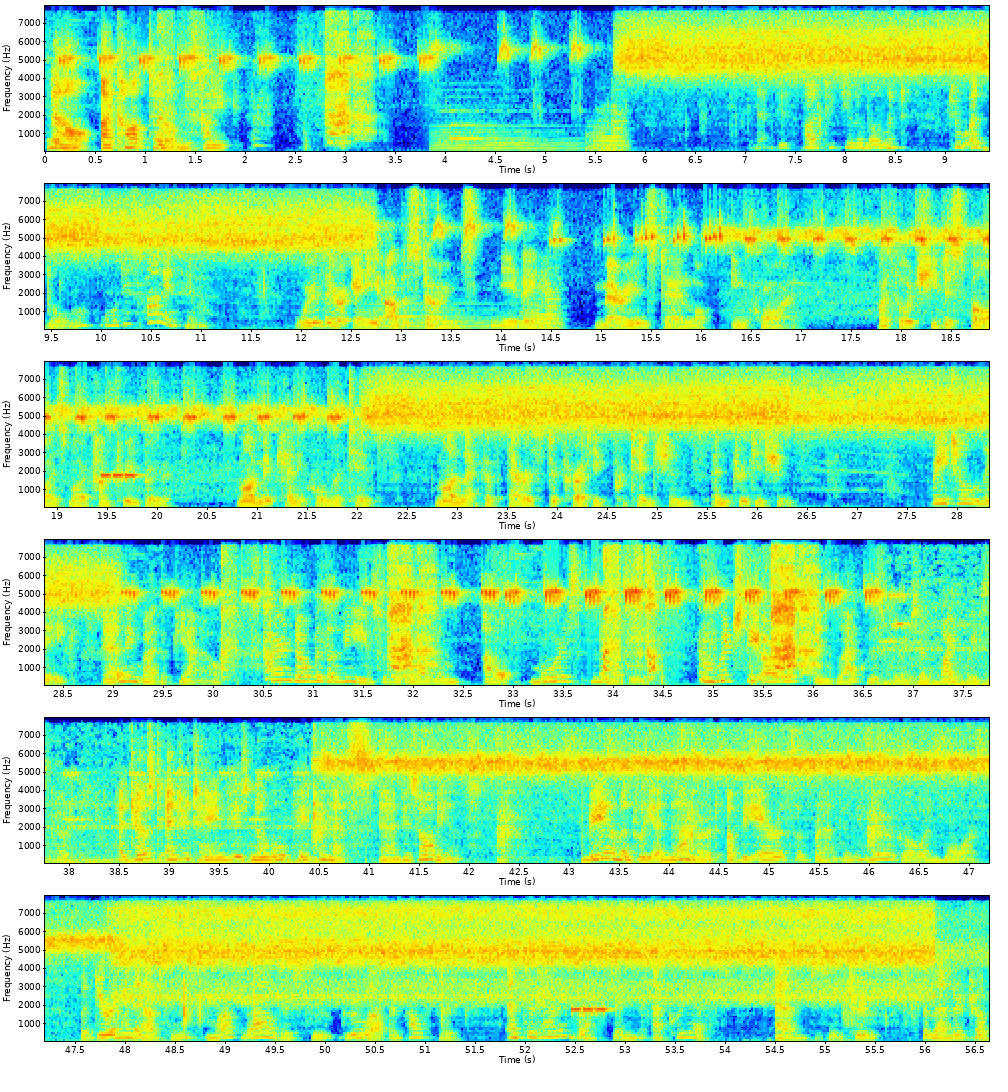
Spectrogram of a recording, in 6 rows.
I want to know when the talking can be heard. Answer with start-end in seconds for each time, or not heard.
0.0-1.8, 7.1-11.1, 11.9-17.0, 17.8-26.6, 27.8-42.1, 43.1-56.6.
